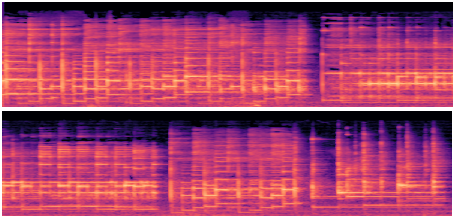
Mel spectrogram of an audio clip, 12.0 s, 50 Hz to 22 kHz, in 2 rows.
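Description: Ringtone melodies played through the Oppo Reno 7 5G's single bottom loudspeaker, switching to a different tune about four seconds in, again at about eight seconds and near ten seconds. The sound is loud but a little muffled, "coming from a cave", and mono rather than stereo.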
